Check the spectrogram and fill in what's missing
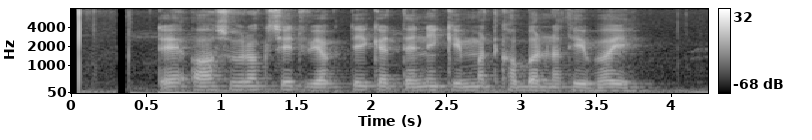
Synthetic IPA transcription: t̪eʔəsuɾəkʃit̪ʋjəkt̪iket̪enikimːət̪kʰəbəɾnət̪ʰibʱəj

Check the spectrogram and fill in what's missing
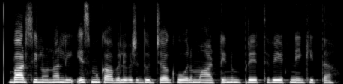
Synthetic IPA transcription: baːɾsiːloːnãːləiːʔɪsmʊkaːbleːʋɪt͡ʃd̪uːd͡ʒaːɡoːlmaːɾʈiːnũːpɾeːt̪ʰʋeːʈneĩːkiːt̪aː

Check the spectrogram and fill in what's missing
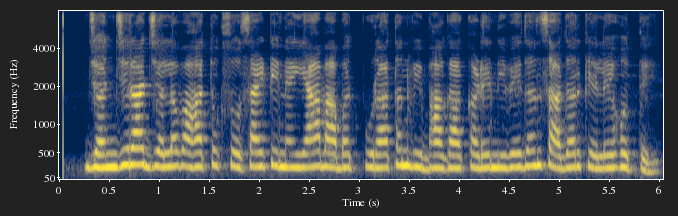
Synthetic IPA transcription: d͡ʑəɲd͡ʑiɾat̚d͡ʑələʋaɦat̪uksosaiʈinejababət̪̚puɾat̪ənʋibʱaɡakəɽeniʋed̪ənsad̪əɾkeleɦot̪e

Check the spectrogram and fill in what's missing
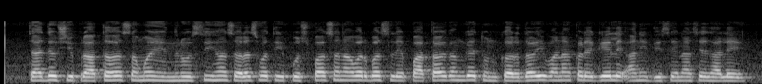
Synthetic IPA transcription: t̪jad̪iwɕiːpɾat̪əɦəsəməjinɾusiɦə̃səɾəsʋət̪iːpuɕpasənaʋəɾbəslepat̪aɭɡãŋɡet̪uːnkəɾd̪əɭiːʋənakəɽeɡeleʔaɽ̃id̪isenased͡zʱale

